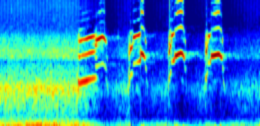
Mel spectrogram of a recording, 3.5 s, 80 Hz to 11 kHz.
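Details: Nest-cam bald eagles at West End, morning of 07/04/2023 at 06:17, giving four strong, high, thin piping notes spaced about half a second apart over a low steady background hum.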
